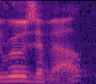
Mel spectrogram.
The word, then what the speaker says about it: Roosevelt: Pulitzer Prize winning biography about Teddy Roosevelt which is the proper pronunciation his FDR they're fourth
